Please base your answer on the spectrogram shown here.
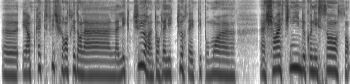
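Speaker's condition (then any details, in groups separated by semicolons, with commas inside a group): Deafness from birth; congenital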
